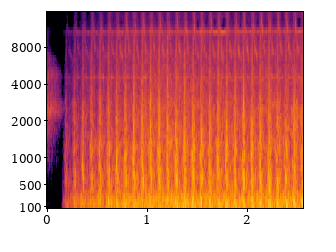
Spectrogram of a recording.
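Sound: helicopter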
